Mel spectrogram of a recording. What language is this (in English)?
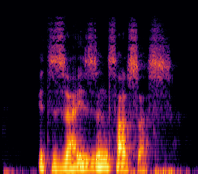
Kabyle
